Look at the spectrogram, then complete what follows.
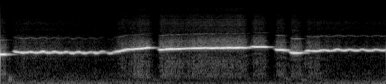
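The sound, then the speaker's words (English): A person whistles a slow, sustained melody, the pure tone wavering with a gentle vibrato as it shifts between a few held notes, with no talking. “How do you vibrato your whistle?”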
